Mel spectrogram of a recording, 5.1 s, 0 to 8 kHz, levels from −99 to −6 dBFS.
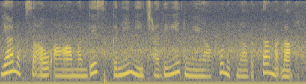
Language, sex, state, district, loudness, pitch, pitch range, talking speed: Garo, female, Meghalaya, North Garo Hills, -19 LUFS, 220 Hz, 195-290 Hz, 115 wpm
